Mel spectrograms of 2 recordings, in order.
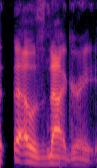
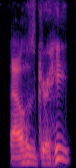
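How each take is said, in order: First: "not" stressed, "great" falling; louder, land firmly on "not" and drop on "great"; firm "not great", tune falling at the end; self-correcting verdict. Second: Rising tune on "great"; questioning. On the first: Correcting his own question about dance. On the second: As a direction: say "great" as a doubtful question, lifting at the end. Questioning his dance, then correcting himself. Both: Real, not acted.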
